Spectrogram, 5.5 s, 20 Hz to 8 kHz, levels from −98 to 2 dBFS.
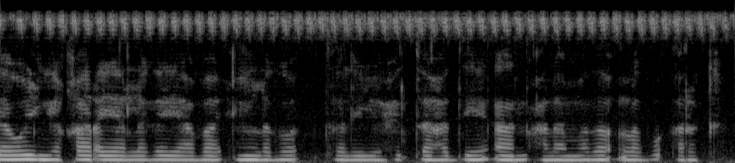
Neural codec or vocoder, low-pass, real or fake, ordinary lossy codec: vocoder, 44.1 kHz, 128 mel bands every 256 samples, BigVGAN v2; 7.2 kHz; fake; none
